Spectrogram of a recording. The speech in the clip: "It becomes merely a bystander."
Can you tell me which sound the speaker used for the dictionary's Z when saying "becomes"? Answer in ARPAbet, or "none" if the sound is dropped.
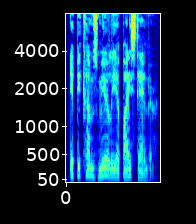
Z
